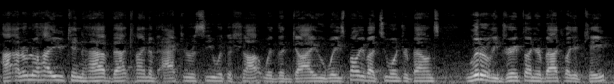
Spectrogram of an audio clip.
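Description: A man's voice: a little high, a little hiss or hum. A man in his thirties, a guest sports reporter giving eager, casual game analysis in a hockey arena. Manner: quick, enthusiastic, many "I mean" fillers. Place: indoor hockey arena beside the rink. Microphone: phone camera at arm's length.

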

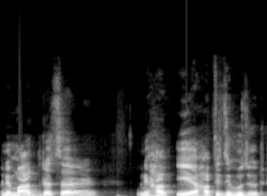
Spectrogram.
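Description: A man's voice: medium pitch, a little fast, darkish tone. A man with a Bangladeshi accent hosting an interview, asking blunt, insistent questions and cutting in, over a slightly noisy recording. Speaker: host interviewing a guest. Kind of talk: probing conversational interview.

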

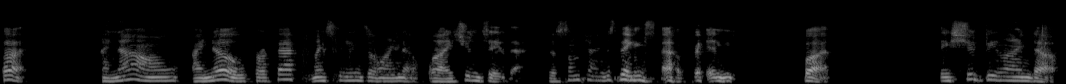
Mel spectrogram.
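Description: A woman's voice: lowish voice, a little slow, poor audio. Chatty middle-aged woman quilting teacher. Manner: chatty, practical, talks while working. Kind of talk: casual sewing tutorial. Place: home sewing studio.

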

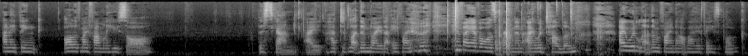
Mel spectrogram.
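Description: A young British woman with a croaky voice chatting easily with live viewers while she colours at a craft desk. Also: medium pitch, steady tone, moderate pace, very noisy. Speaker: card-making demonstrator. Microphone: overhead camera over a desk.

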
